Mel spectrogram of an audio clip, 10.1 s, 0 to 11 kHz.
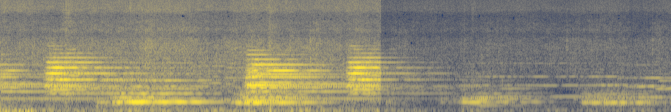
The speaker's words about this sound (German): Das 1 Uhr läuten der Kirchturmuhr hört er schon nicht mehr.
